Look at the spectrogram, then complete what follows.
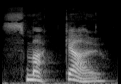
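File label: "smackar", Swedish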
